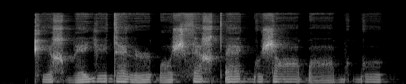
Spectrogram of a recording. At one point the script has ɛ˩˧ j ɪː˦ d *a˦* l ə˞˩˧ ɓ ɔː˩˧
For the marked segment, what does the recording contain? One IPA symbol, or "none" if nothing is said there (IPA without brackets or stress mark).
æ˦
